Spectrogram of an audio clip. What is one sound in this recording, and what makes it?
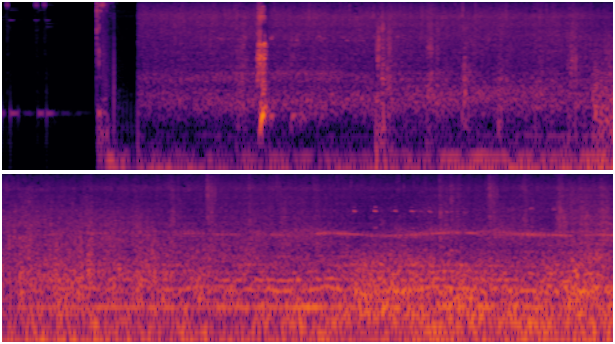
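Game ambience rumbles loudly with wind.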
